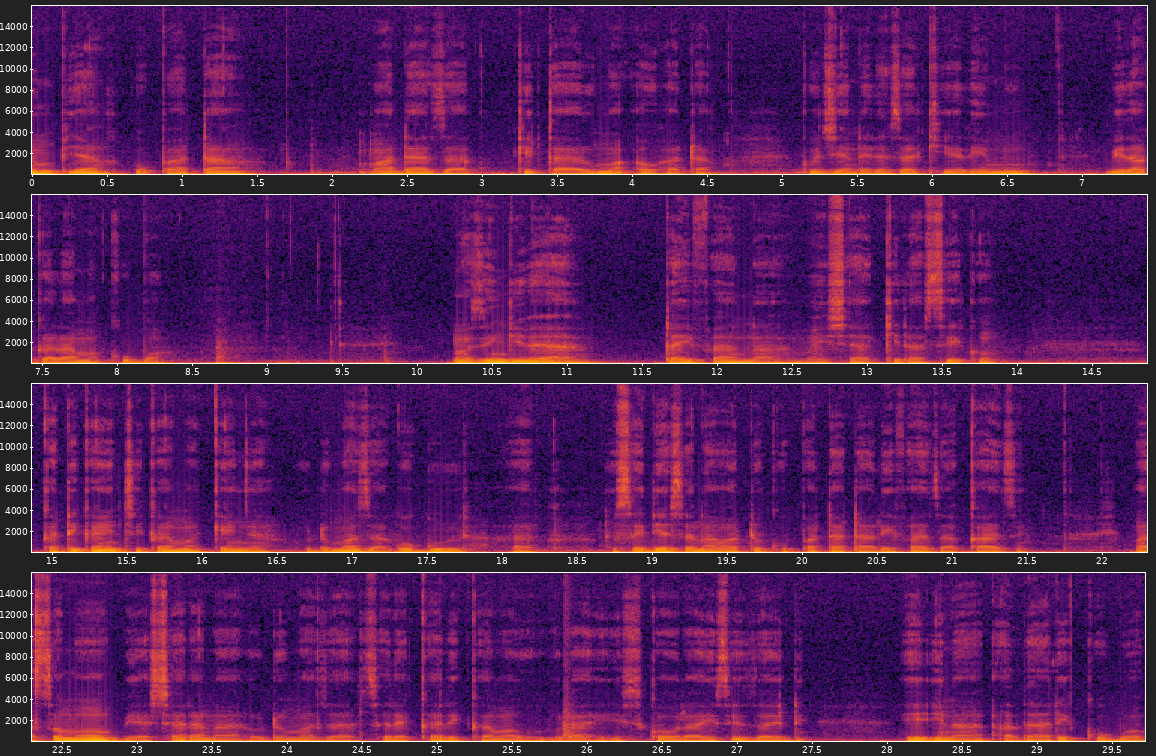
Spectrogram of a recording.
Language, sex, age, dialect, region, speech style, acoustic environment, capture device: Swahili, male, 18-24, Kenya - Nairobi Sheng-influenced, Kenya, relaxed, nature, desktop / Windows / Chrome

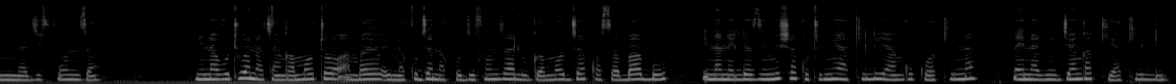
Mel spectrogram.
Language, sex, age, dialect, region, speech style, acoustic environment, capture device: Swahili, female, 18-24, Kenya - Nairobi Sheng-influenced, Kenya, relaxed, silence, mobile / Linux / Chrome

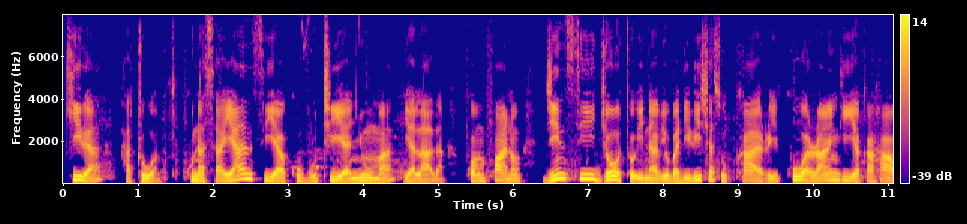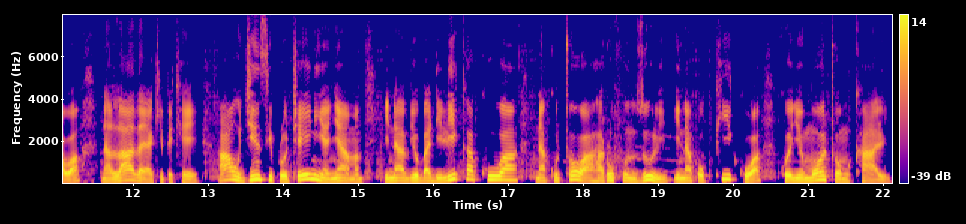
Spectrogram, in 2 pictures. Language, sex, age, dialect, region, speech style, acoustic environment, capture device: Swahili, male, 25-34, Kenya - Nairobi Sheng-influenced, Kenya, relaxed, nature, mobile / Linux / Chrome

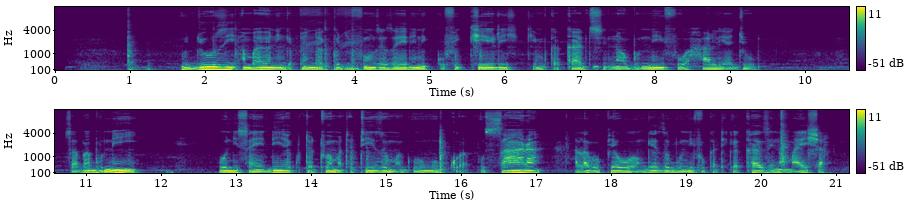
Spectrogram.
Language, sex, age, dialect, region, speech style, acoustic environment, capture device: Swahili, male, 18-24, Kenya - Nairobi Sheng-influenced, Kenya, happy; relaxed; focused, silence; nature, mobile / Linux / Chrome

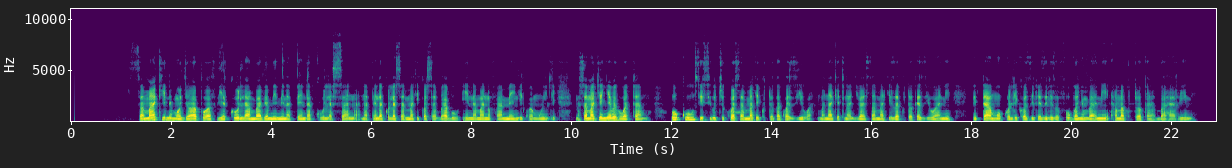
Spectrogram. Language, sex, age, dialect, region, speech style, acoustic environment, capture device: Swahili, male, 35-44, Kenya - Mombasa, Kenya, happy; relaxed; focused, silence; nature, desktop / Windows / Edge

